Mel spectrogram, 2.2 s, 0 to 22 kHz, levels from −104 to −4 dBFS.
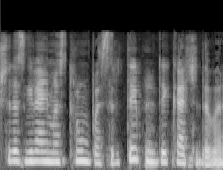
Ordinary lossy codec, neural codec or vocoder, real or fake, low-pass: AAC, 32 kbps; none; real; 9.9 kHz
